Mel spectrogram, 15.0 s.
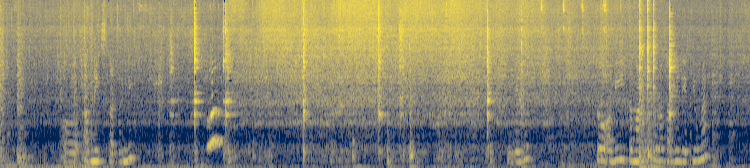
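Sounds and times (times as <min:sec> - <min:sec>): food sizzling in oil: 0:00.0 - 0:15.0
metal spoon knocking pot: 0:03.4 - 0:04.8, 0:12.7 - 0:13.6.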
